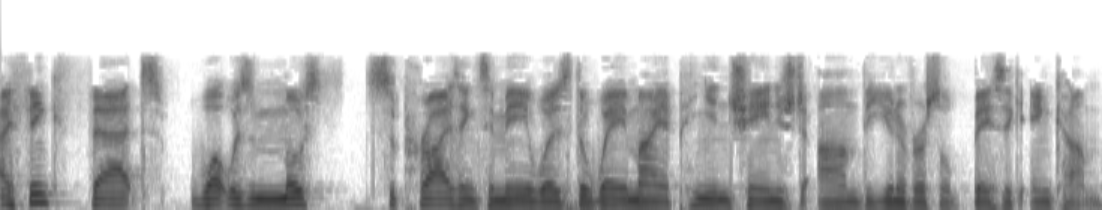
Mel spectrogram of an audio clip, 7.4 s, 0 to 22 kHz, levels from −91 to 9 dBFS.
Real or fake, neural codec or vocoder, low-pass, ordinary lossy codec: real; none; 7.2 kHz; MP3, 32 kbps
